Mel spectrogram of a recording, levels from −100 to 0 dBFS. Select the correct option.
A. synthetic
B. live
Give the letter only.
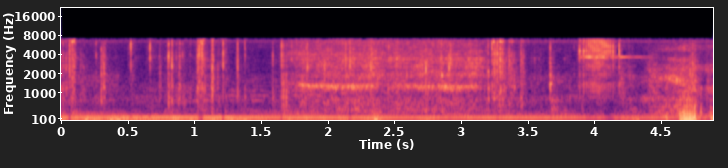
B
